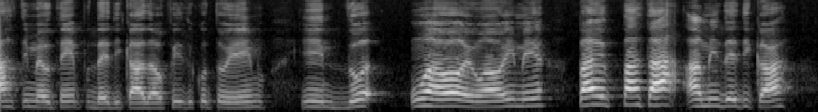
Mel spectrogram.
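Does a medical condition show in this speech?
Yes: cerebral palsy.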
